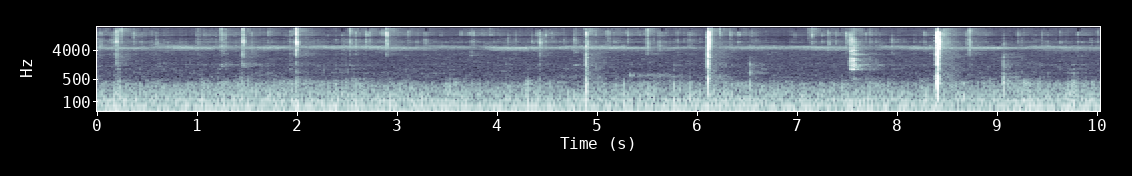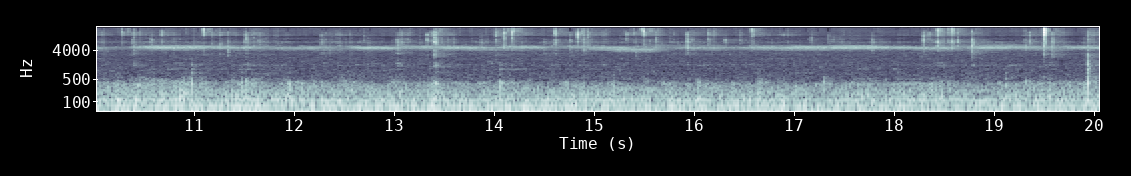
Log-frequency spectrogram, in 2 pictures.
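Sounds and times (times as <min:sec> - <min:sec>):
high insect trill: 0:00.0 - 0:20.0
wood fire crackling and popping: 0:00.0 - 0:20.0.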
